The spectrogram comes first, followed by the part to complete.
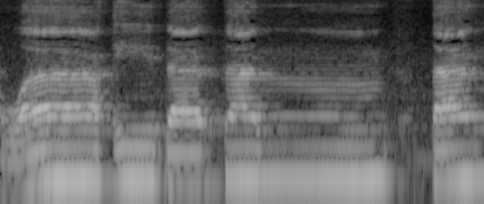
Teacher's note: Kuda-kudanya en menuju eng ya, wahidatan tan. Jadi kuda-kudanya en menuju eng, tapi jangan sampai eng, nanti kalau eng jadi kayak ikhfa abad ya. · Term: ikhfa ausat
